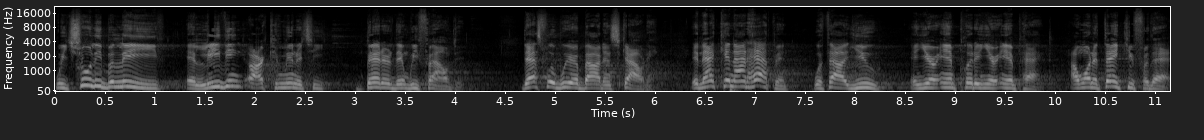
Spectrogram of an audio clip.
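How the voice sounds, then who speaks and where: A man with a high voice speaks at a moderate pace, his tone animated and his intonation lively. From Louisiana. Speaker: scouting council executive. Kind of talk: speech at a fundraising breakfast.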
